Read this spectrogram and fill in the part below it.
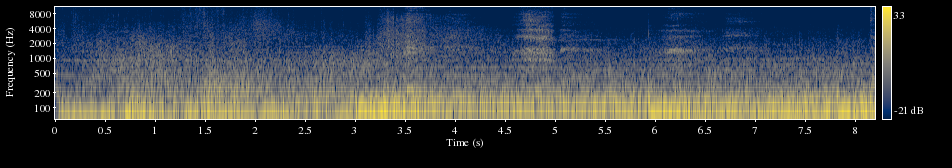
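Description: A flame bursts to life and roars softly.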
